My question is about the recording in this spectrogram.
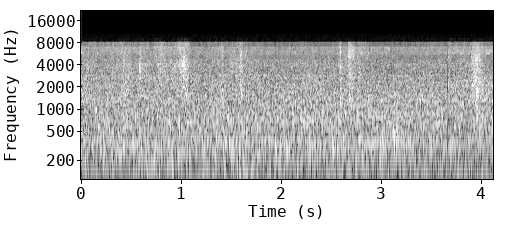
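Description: Steady low background rumble of room noise, with no speech.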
